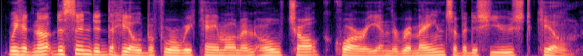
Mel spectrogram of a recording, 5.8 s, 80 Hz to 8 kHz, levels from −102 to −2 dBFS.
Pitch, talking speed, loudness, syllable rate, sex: 145 Hz, 215 wpm, -17 LUFS, 5.2 syllables/s, male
